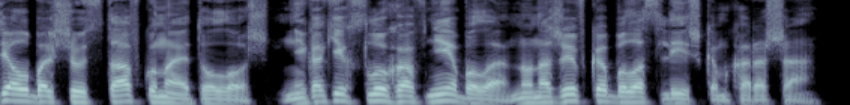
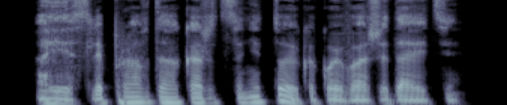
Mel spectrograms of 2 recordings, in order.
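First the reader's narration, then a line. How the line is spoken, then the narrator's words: Quiet question. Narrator (Russian): тихо спросила Наталья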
